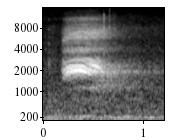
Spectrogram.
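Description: A single faint crow caw, heard from a distance, sounds briefly once against quiet outdoor background.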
